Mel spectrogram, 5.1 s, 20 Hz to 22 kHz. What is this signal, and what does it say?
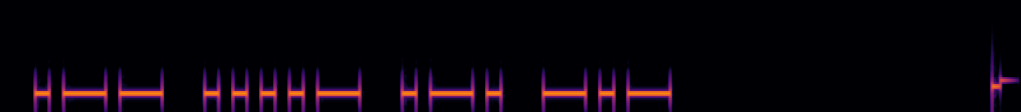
Morse code, heard as a keyed tone, about 17 wpm, 700 Hz. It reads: W4RK
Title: Easy Call Signs - 17wpm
